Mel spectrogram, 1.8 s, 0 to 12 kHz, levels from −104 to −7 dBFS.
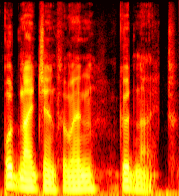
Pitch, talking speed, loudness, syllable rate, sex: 85 Hz, 165 wpm, -22 LUFS, 5.3 syllables/s, male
